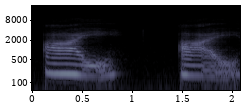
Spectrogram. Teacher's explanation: The long I sound is a diphthong. The sound changes from the beginning of it to the end of it. If this little space right here contains the sound of I, then the beginning of the sound is, my mouth shape is going to be different to the end.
